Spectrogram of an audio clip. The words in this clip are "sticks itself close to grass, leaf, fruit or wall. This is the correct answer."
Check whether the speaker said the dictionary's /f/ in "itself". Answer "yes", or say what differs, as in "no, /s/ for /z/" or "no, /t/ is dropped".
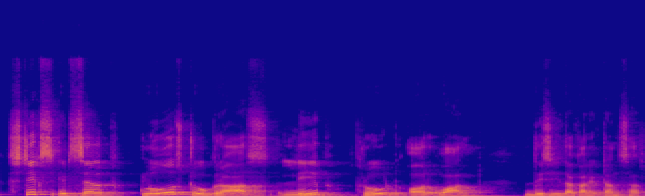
no, /p/ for /f/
